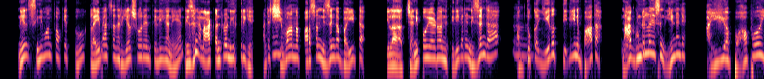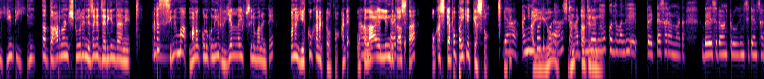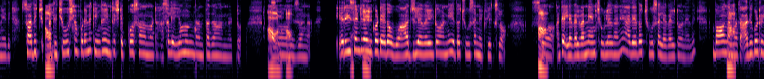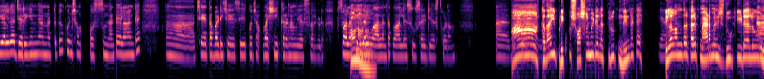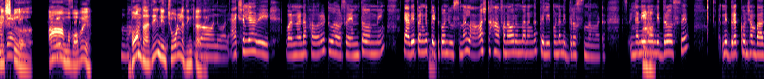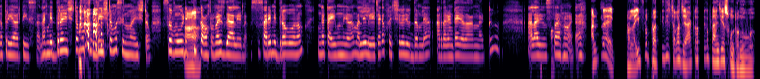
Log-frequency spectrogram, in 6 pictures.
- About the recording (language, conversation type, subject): Telugu, podcast, మధ్యలో వదిలేసి తర్వాత మళ్లీ పట్టుకున్న అభిరుచి గురించి చెప్పగలరా?
- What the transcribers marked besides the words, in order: in English: "క్లైమాక్స్"; in English: "రియల్ స్టోరీ"; chuckle; tapping; in English: "పర్సన్"; in English: "స్టోరీ"; lip smack; in English: "రియల్ లైఫ్"; in English: "కరెక్ట్"; in English: "అండ్"; lip smack; in English: "స్టార్టింగ్‌లోనే"; in English: "బేస్డ్ ఆన్ ట్రూ ఇన్సిడెంట్స్"; in English: "సో"; in English: "ఇంట్రెస్ట్"; in English: "సో"; in English: "రీసెంట్‌గా"; in English: "నెట్‌ఫ్లిక్స్‌లో సో"; in English: "లెవెల్ వన్"; in English: "లెవెల్ టూ"; in English: "రియల్‌గా"; in English: "సో"; in English: "సూసైడ్"; background speech; in English: "సోషల్ మీడియాలో"; in English: "నెక్స్ట్"; chuckle; in English: "యాక్చువల్‌గా"; in English: "వన్ అండ్ హాఫ్ హవురో టూ హవర్సో"; in English: "లాస్ట్ హాఫ్ యాన్ అవర్"; lip smack; in English: "ప్రియారిటీ"; laugh; in English: "సో"; in English: "కాంప్రమైజ్"; in English: "ఫ్రెష్‌గా"; unintelligible speech; laughing while speaking: "అలా చూస్తా అనమాట"; in English: "లైఫ్‌లో"; other background noise; in English: "ప్లాన్"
